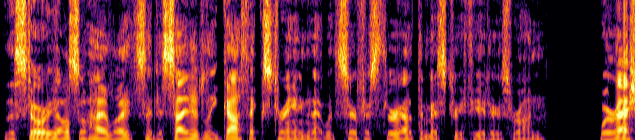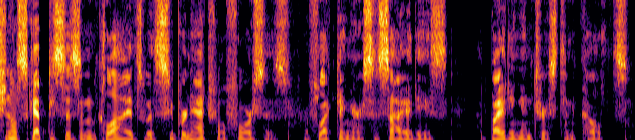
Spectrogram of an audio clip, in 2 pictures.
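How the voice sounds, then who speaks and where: A man's voice: low voice, steady tone, normal speed, dry recording, studio quality. A man presenting a program in a scripted documentary narration style.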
